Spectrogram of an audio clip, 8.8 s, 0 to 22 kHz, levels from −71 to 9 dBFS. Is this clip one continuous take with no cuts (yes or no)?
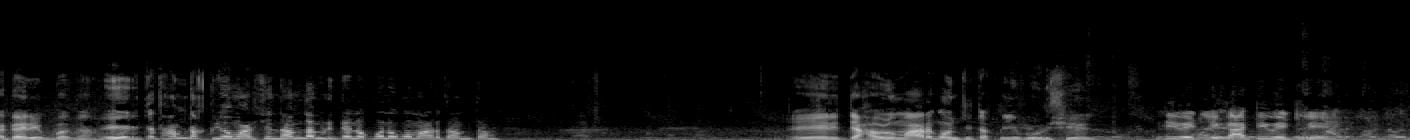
yes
